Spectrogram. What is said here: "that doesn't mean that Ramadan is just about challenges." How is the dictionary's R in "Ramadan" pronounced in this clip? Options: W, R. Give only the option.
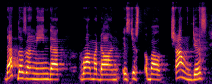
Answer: W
